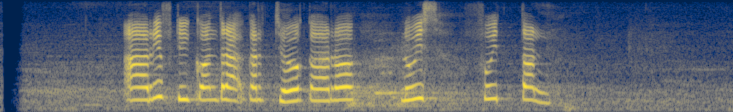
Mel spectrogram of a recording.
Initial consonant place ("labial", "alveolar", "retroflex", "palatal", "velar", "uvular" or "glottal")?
glottal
